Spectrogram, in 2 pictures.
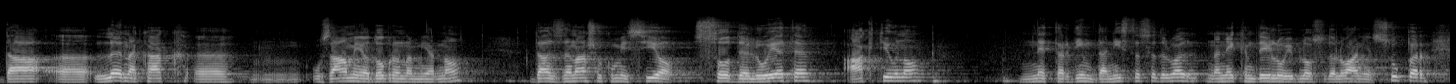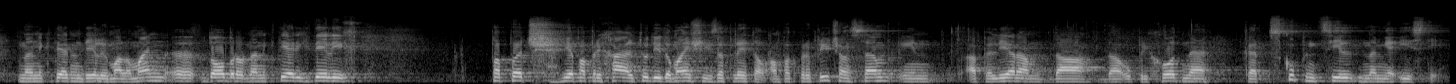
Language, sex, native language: Slovenian, male, Slovenian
